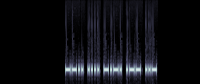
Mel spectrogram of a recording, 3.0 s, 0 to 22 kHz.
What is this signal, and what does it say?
Morse code, heard as a keyed tone, about 52 wpm, 700 Hz. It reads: ZHCWU
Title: Code Groups - 5 Letters - 50wpm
